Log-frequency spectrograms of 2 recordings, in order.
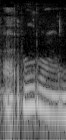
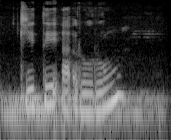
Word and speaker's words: arurung: Sehingga dalam pelafalan kiti arurung, tulisan lontaranya adalah kiti aruru.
